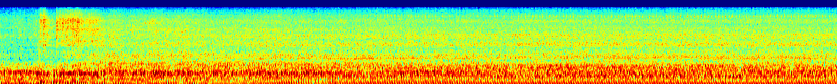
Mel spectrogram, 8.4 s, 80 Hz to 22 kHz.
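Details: Briggs & Stratton opposed twin engine on a Craftsman rider, after replacing the 3-screw fuel pump and adding a missing fuel filter; it had been hard to start and not always getting gas to the carb. It now restarts promptly and settles into a smooth, even idle with no misses or surging.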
